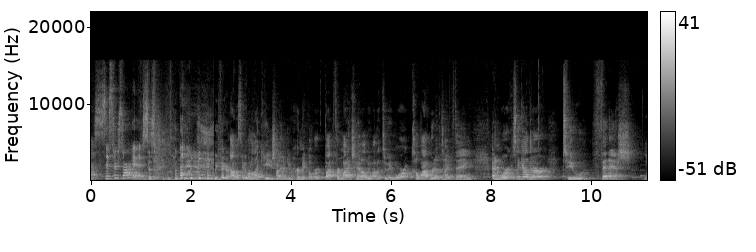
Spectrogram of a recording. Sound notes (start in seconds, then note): 1.2 laughing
